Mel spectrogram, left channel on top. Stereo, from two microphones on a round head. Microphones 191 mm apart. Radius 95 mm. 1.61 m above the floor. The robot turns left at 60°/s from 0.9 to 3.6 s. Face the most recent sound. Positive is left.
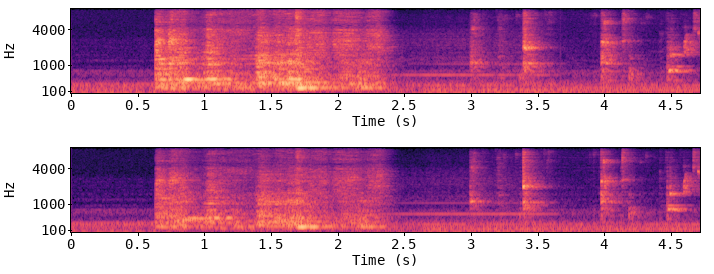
turn(degrees=-60)  # may be behind; listen again after turning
